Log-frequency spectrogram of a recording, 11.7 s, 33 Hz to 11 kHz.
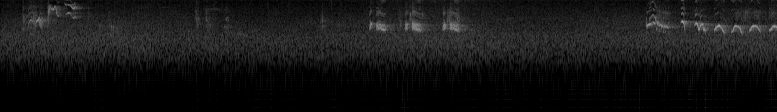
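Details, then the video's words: Singing song thrush, 20 April 2016. After quiet faint notes comes a group of five sharp repeated notes, then a fast series of about six looping, whistled notes, all high-pitched against a soft hiss. "Kaunis ääni linnulla - Laulurastas"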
